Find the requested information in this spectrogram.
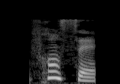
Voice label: "Francais", french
